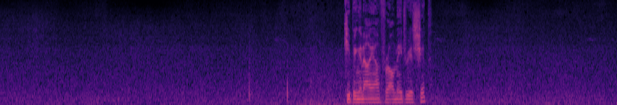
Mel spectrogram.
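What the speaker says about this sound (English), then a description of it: "I'm looking at the ocean." Ocean waves wash steadily as a soft, distant surf hiss from the deck of a ship in the Tales of Arise game, continuing under one short line of spoken dialogue midway through.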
